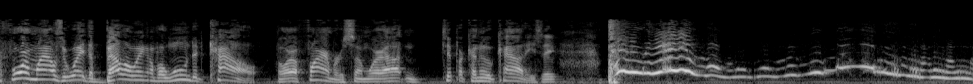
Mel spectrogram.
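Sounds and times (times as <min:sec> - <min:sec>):
speech: 0:00.0 - 0:06.3, 0:07.0 - 0:08.4, 0:09.3 - 0:09.7
voice imitating a whistling bullet ricochet: 0:06.1 - 0:09.7.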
